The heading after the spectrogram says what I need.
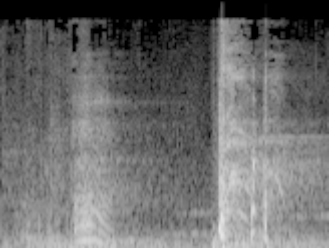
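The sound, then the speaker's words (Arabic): A person coughs twice, a softer cough first and then a sharper, louder burst with a couple of quick after-pulses. “انا اخاف اكح عفوا”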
